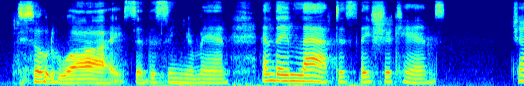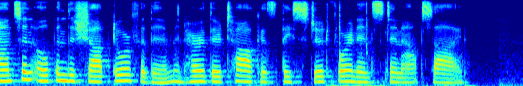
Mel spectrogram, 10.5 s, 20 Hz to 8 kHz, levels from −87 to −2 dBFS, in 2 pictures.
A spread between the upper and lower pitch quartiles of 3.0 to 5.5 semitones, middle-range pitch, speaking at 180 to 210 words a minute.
Yes: average, 3.6 semitones; medium, 175 Hz; average, 185 wpm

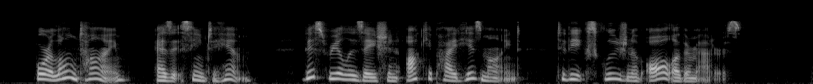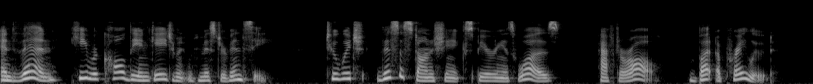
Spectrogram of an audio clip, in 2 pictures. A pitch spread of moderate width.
No: wide, 7.0 semitones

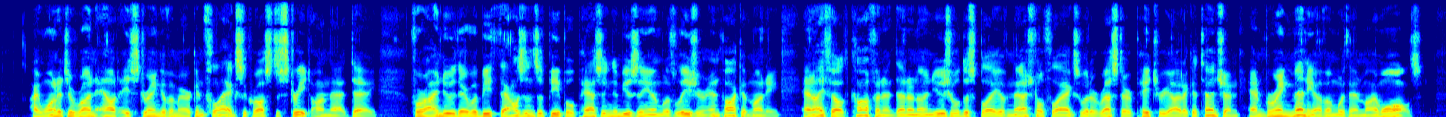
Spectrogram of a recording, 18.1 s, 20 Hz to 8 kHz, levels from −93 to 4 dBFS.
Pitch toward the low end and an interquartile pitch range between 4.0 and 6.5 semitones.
Yes: low, 120 Hz; average, 5.1 semitones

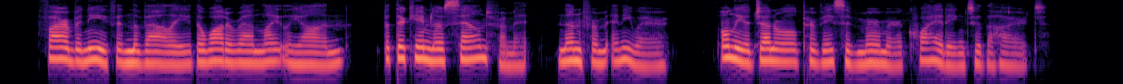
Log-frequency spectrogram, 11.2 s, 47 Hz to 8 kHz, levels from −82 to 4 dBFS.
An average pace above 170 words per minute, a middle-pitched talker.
No: average, 155 wpm; medium, 180 Hz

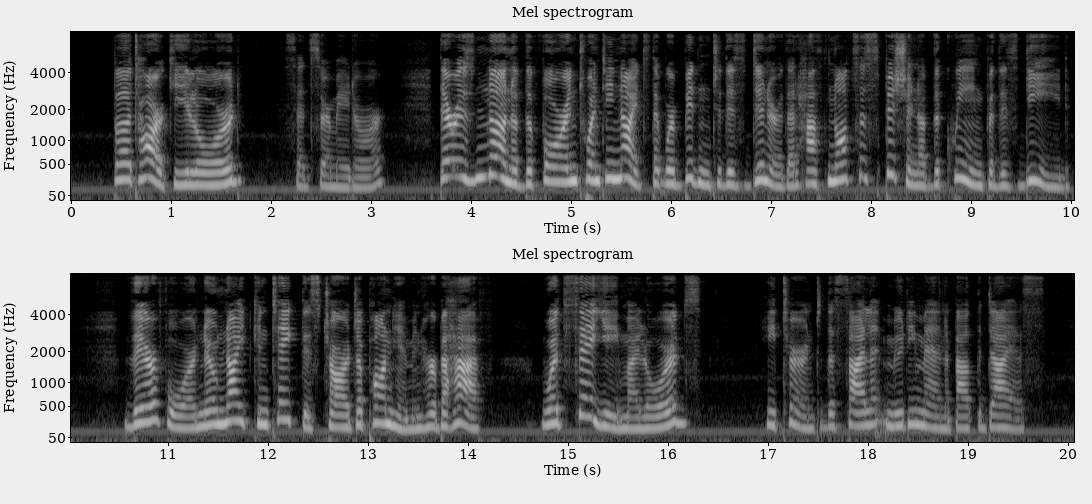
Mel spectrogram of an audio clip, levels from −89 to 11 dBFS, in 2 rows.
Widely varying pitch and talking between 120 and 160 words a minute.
No: wide, 6.0 semitones; average, 175 wpm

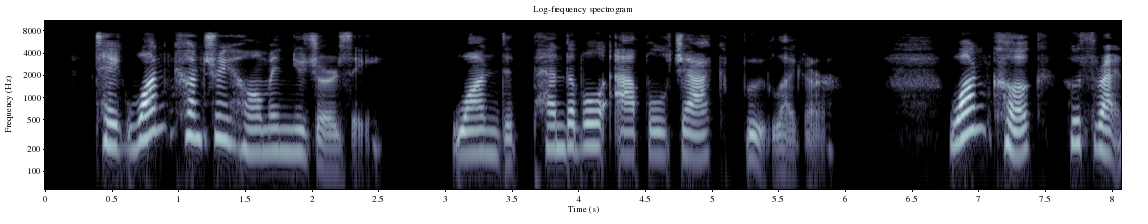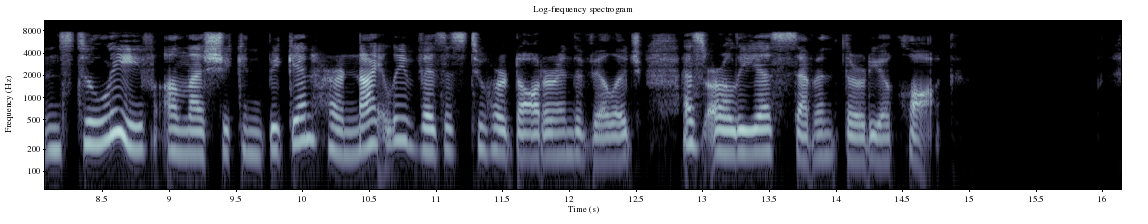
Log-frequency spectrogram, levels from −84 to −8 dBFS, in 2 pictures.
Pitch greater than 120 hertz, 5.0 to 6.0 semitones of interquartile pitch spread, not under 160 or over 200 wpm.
No: medium, 185 Hz; wide, 5.4 semitones; average, 150 wpm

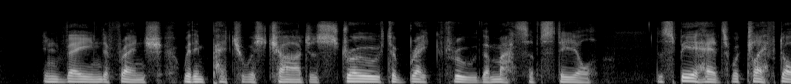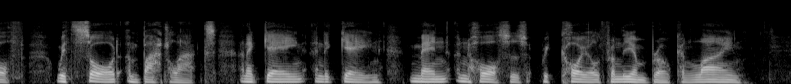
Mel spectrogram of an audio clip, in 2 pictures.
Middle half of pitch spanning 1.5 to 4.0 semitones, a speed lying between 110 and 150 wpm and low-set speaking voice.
Yes: narrow, 2.5 semitones; average, 145 wpm; low, 115 Hz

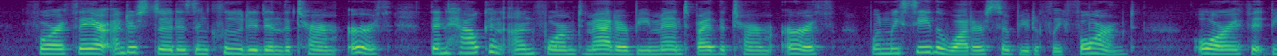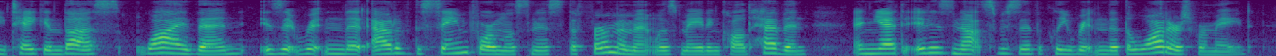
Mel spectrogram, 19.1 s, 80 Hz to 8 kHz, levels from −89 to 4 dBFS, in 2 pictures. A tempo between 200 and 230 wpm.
Yes: fast, 205 wpm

